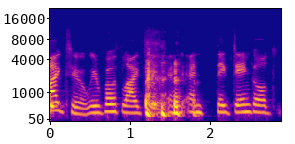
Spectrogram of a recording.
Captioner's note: laughs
